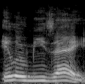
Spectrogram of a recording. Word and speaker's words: Illumise: Actually, it's pronounced Illumise, even though nobody pronounces it that way.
